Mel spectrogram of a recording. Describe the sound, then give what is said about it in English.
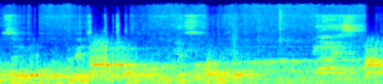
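A dog barks amid a noisy, crowded scene, with people shouting and general commotion filling the background throughout, recorded on a cell phone video taken from a bird's eye view. “You can hear people shouting, a dog barking, then sirens approaching.”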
